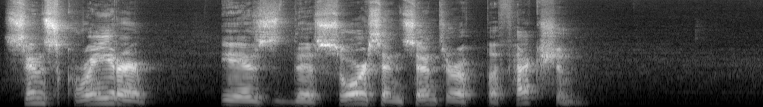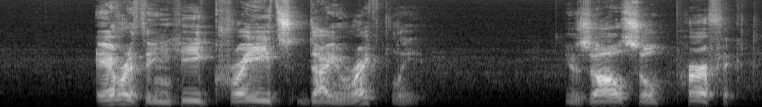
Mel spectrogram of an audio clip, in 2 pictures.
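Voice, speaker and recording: This Lithuanian-born man teaches on spiritual matters in English, slowly and solemnly, leaving long pauses between carefully placed phrases. His voice is mid-range with a sharp edge, and his accent is audible.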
